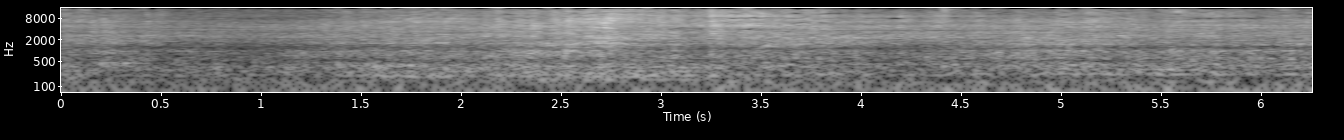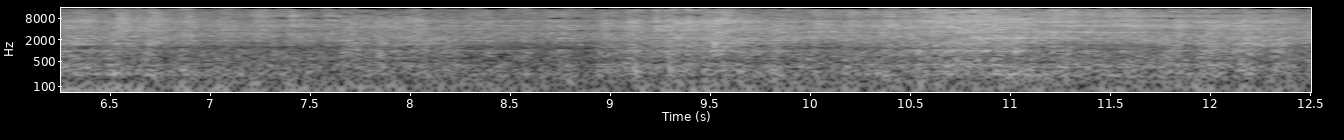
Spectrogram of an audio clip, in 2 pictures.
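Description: Train wheels clatter and squeal over the rails.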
